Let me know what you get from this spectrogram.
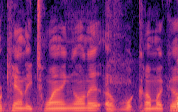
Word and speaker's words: Wicomico: I pronounce it wrong. I call it Wicomico. – It's Wicomico.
